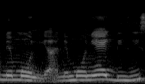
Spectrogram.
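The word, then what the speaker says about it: pneumonia: पी से start होता है और पी साइलेंट होता है। अब इसका स्पेलिंग क्या होता है? पी एन ई यू एम ओ एन आई ए निमोनिया।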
